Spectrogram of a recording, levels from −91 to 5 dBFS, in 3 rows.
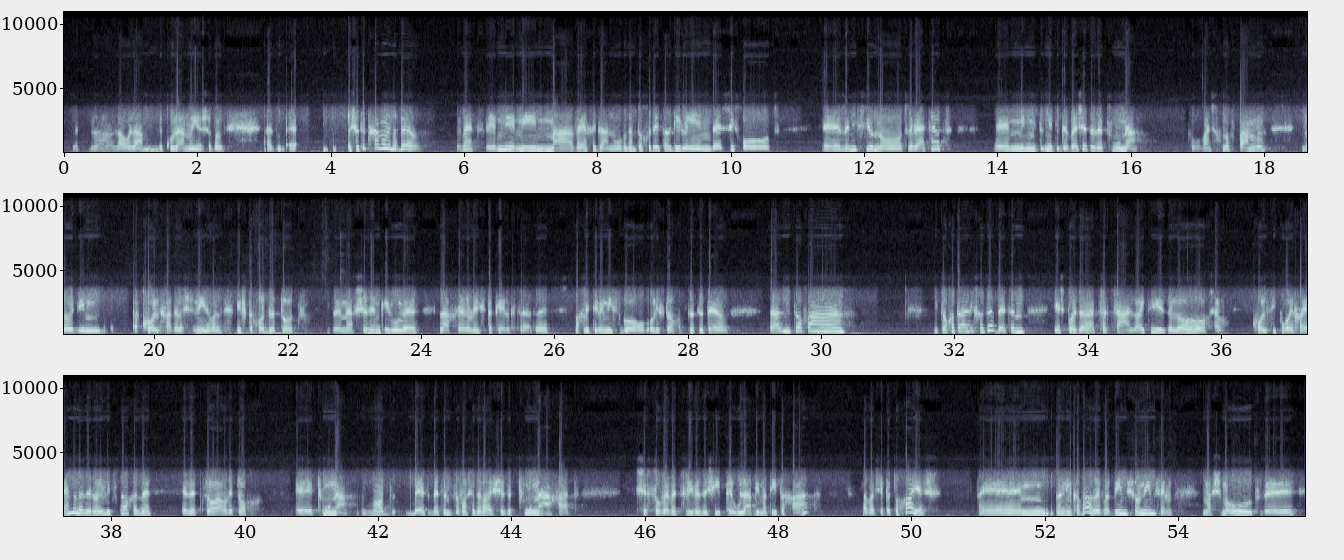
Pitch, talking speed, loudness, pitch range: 190 Hz, 110 wpm, -14 LUFS, 170-235 Hz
